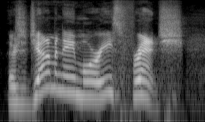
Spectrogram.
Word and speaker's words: Ffrench: But there's a gentleman named Maurice Ffrench, and yes, that's spelled French. F-F-R-E-N-C-H. Bonjour, as it were.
